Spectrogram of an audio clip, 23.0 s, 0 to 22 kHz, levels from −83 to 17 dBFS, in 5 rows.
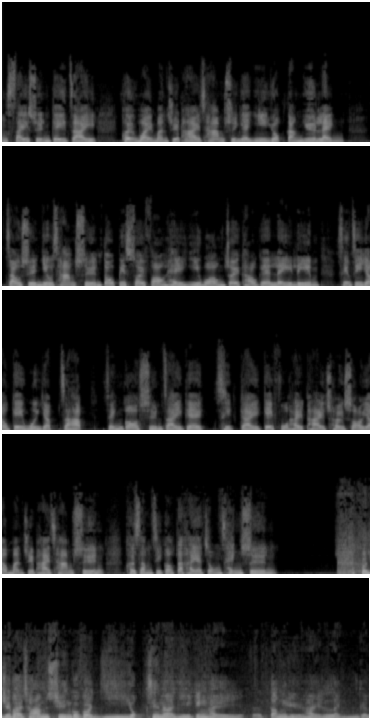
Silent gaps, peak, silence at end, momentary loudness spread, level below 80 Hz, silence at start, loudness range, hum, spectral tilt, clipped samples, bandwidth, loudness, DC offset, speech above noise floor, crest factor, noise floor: none; -12 dBFS; 0 s; 8 LU; -54 dBFS; 0 s; 5 LU; none; -5 dB/octave; under 0.1%; 15 kHz; -30 LUFS; under 0.1%; 34 dB; 20 dB; -64 dBFS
